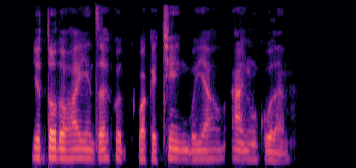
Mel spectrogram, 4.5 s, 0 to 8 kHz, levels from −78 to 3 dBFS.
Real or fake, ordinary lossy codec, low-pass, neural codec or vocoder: fake; AAC, 32 kbps; 7.2 kHz; codec, 16 kHz, 4 kbps, X-Codec, WavLM features, trained on Multilingual LibriSpeech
